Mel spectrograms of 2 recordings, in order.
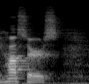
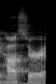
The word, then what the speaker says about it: hussar: But at this point, the French have arrived, and they're now shooting guns at the hussars, and I should make sure I'm saying that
